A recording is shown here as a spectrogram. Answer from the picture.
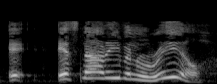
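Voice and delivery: usual speaking voice

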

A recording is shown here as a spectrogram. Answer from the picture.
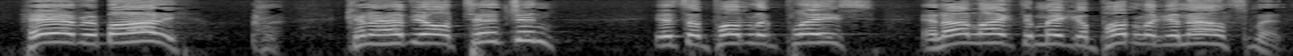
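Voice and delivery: high, loud announcement to the whole library; public announcement shout. Retold or imitated. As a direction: call out to everybody, loud and high. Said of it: "I felt like I had a God-inspired idea".

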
